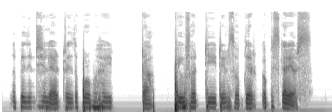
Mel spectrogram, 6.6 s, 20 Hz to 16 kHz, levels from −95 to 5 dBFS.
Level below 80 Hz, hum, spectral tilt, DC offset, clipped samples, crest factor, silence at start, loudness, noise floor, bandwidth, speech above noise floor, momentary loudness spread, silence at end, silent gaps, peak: -40 dBFS; 50 Hz at -45 dBFS; -9 dB/octave; under 0.1%; under 0.1%; 26 dB; 0.25 s; -25 LUFS; -56 dBFS; 11.5 kHz; 30 dB; 15 LU; 0.5 s; none; 0 dBFS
